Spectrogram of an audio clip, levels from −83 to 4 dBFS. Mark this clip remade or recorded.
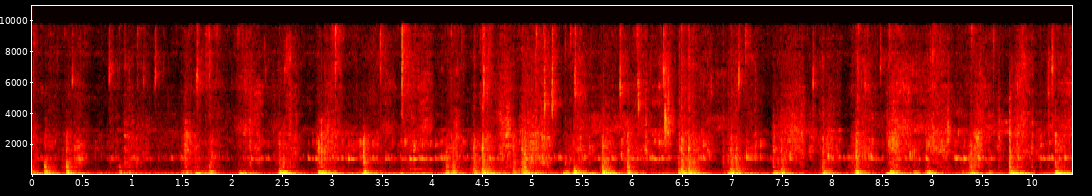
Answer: recorded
